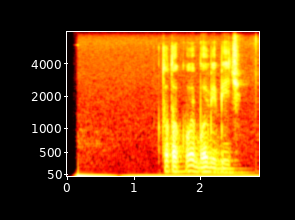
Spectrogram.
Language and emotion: Russian, neutral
